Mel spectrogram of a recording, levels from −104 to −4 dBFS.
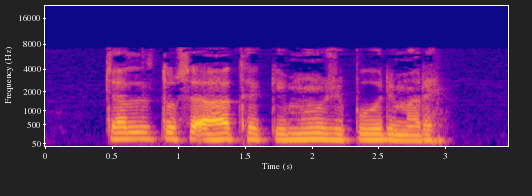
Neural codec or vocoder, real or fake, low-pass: none; real; 7.2 kHz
